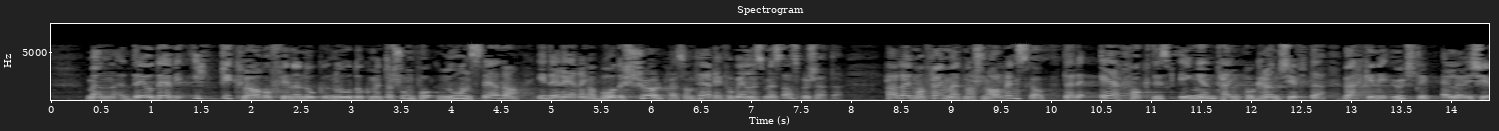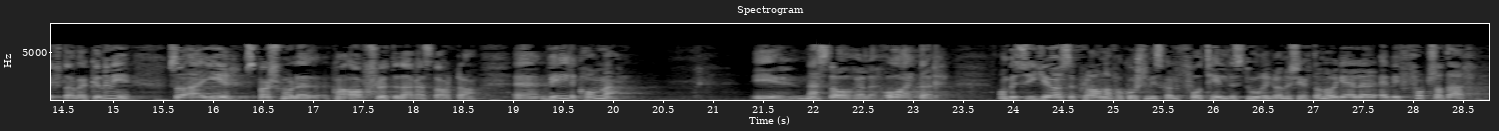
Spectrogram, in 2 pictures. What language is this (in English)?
Norwegian Nynorsk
